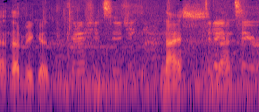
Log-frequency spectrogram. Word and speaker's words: Kuroshitsuji: Kuroshitsuji.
